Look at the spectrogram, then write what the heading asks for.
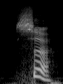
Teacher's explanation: That's a fast falling tone.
